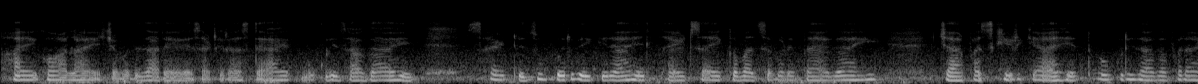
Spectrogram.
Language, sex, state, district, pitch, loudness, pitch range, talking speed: Marathi, female, Maharashtra, Pune, 200 Hz, -28 LUFS, 190-220 Hz, 150 wpm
